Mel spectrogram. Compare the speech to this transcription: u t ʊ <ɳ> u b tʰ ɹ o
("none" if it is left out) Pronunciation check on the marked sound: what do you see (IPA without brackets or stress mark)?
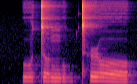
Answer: ŋ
